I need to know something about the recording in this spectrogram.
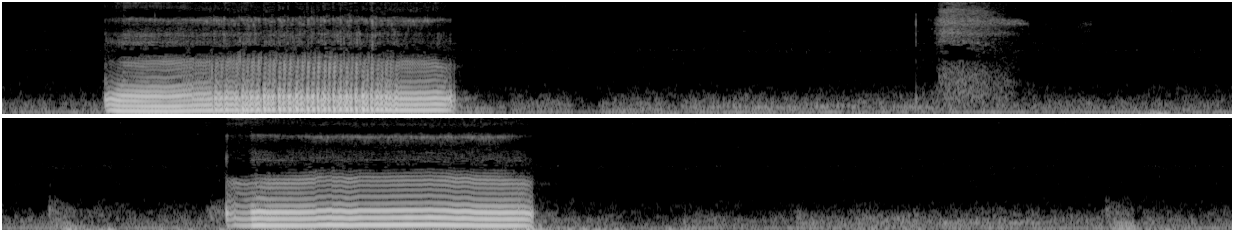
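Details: Pug, possibly awake with eyes open, snoring: two loud, rough, buzzing snores with a brief snort between, over quiet room noise.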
